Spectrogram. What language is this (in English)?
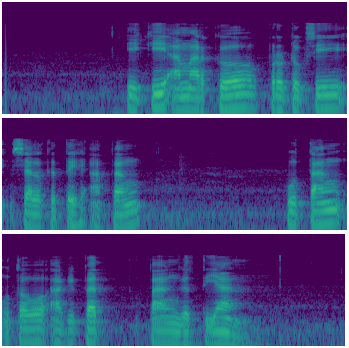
Javanese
